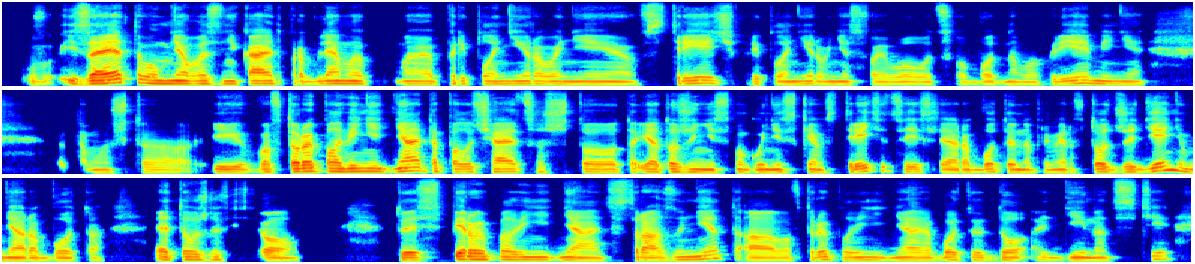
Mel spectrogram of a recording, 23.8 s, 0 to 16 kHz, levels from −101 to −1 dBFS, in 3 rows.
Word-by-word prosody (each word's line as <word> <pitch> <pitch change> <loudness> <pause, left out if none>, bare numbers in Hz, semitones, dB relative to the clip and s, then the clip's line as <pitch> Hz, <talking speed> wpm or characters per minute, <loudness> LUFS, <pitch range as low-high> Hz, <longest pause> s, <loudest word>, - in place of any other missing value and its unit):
в 105 0 -8
Из-за 120 +2 +5
этого 150 +2 +8
у - - +4
меня 125 -1 +5
возникают 115 0 +2
проблемы, 120 +2 +1 0.2
э, 110 -1 -2
при 115 0 -5
планировании 110 -2 -2
встреч, 125 +5 -2
при 110 - -6
планировании 105 0 -3
своего, 100 -1 -6
вот, 100 0 -7
свободного 100 0 -7
времени. 110 +1 -3 0.7
Потому 100 +1 -8
что 105 -1 -7
и 110 -1 +1
во 110 +1 -2
2 135 +5 +5
половине 130 0 +4
дня 140 +6 +5
это - - -2
получается, 115 0 0
что 110 +1 -3
т - - -5
я 110 -1 +3
тоже 110 -1 0
не 105 -1 +2
смогу 105 0 -3
ни 105 0 +2
с 105 - -7
кем 105 -2 -2
встретиться. 130 +4 -2
Если 105 0 -4
я 105 - +2
работаю, 105 +1 -1
например, 100 0 -3
в - - -19
тот 115 -3 +1
же 110 +1 0
день 155 - +4
у - - -1
меня 105 -1 +3
работа- 95 -1 -4 0.3
это 125 - +1
уже 115 0 -2
всё. 100 -3 -2 0.7
То 110 - +3
есть 105 0 +1
в - - -39
первой 130 -1 +6
половине 115 -2 +1
дня- 100 -2 0
сразу 105 +1 -1
нет. 150 +8 -1
А 100 -1 0
во 100 0 -5
второй 115 +4 -3
половине 110 -1 -3
дня 105 +2 -1
я - - 0
работаю 105 +1 -3
до 105 +2 -2
11. 105 +6 -4
110 Hz, 170 wpm, -24 LUFS, 105-120 Hz, 0.7 s, этого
